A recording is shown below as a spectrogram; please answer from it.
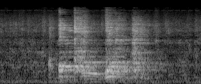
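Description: A metal kitchen pot and its lid being handled: a few close clanks and clattering knocks with scraping metallic ringing, spaced irregularly over two seconds, with no talk.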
